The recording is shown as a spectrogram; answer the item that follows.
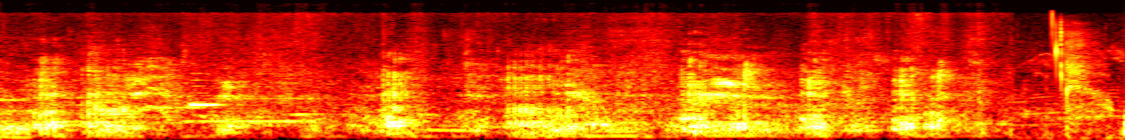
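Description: Pigs on a pig farm in Kericho, grunting and oinking in a steady series of close, overlapping snorts with busy farm background noise.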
